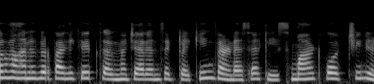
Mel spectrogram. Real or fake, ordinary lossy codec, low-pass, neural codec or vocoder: fake; none; 7.2 kHz; codec, 16 kHz, 1 kbps, FreqCodec, larger model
